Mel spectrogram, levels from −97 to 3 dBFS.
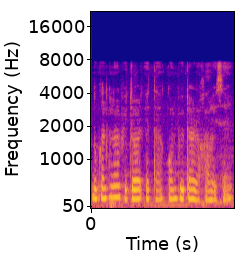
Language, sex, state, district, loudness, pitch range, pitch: Assamese, female, Assam, Kamrup Metropolitan, -15 LUFS, 190-205 Hz, 190 Hz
